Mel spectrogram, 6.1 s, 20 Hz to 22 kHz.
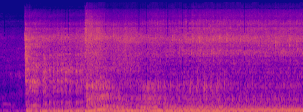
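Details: Replacement Hemi V8 in Jeep (Hemi swap after rollover-seized 6.1L motor), reused intake: starter catches at once, settles into a steady even low rumble with no knocks or misses; running healthy.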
